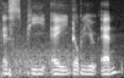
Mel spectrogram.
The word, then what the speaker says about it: Spawn: And that is how to pronounce S-P-A-W-N, Spawn.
